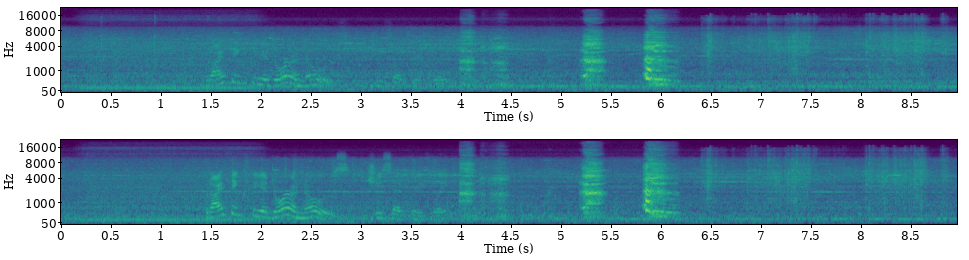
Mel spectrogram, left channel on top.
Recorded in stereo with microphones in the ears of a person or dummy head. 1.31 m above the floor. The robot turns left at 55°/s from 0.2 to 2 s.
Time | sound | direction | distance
1.4 | a woman speaking | 60° right | 0.7 m
4.0 | crying | 40° right (ahead or behind) | 0.8 m
6.4 | crumpling | 25° right (ahead or behind) | 0.8 m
